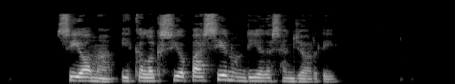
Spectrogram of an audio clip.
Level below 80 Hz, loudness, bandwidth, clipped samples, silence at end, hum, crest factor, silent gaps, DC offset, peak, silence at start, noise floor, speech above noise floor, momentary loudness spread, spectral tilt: -70 dBFS; -21 LUFS; 11.5 kHz; under 0.1%; 1.2 s; none; 16 dB; none; under 0.1%; -6 dBFS; 0.6 s; -80 dBFS; 59 dB; 11 LU; -4 dB/octave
